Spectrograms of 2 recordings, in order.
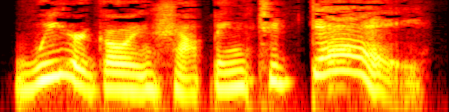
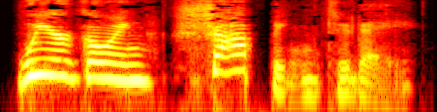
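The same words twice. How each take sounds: First: The stress falls on the word today. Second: The stress falls on the word shopping. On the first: The point is when it happens. "emphasis on time" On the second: The point is what will be done. "emphasis on the activity"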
